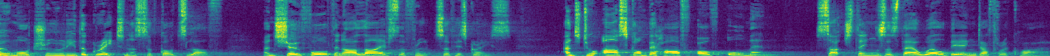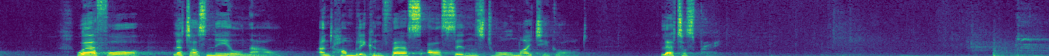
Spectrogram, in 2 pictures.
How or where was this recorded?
large echoing room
